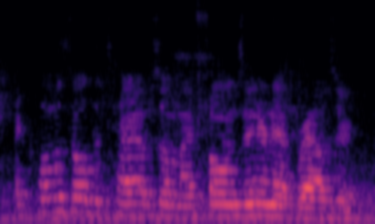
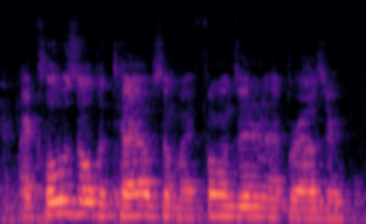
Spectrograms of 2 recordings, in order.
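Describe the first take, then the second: First: The voice is very quiet and hard to hear. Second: The voice is louder and easier to hear. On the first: "Turn down the mic. ... Further. Further. There we go" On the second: "you can turn it up a little bit now"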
